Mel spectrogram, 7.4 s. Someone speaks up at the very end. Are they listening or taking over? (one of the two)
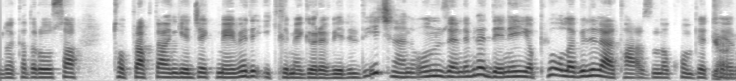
taking over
